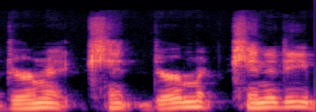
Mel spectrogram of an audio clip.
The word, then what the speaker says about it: Dermot Kennedy: And she paired it with Dermot Kennedy Better Days.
